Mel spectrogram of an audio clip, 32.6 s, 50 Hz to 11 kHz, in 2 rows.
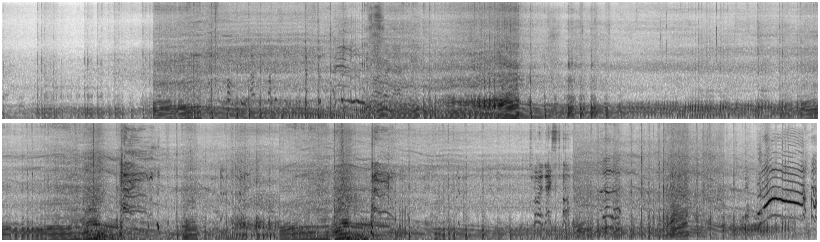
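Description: A trials motorcycle revving up and down in short blips as it climbs over logs, with a few loud knocks about 10, 18 and 23 seconds in.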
